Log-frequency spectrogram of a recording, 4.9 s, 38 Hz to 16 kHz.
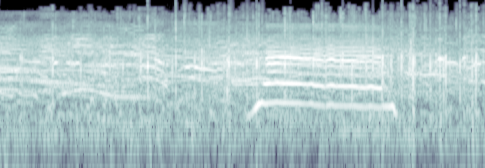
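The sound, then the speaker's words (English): A crowd cheers and shouts at a short 12-yard dash run on a grass field with painted white lines, a loud, steady hubbub of raised voices and some clapping throughout. “Wow, whoever's taking this video started it halfway through the race, I think. Actually, maybe it only takes 12 seconds to run the race.”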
